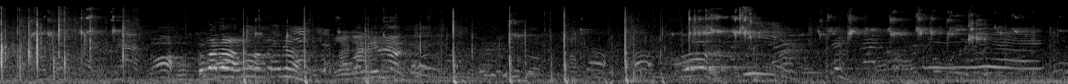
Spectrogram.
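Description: A basketball bouncing on a hard outdoor court during play, sharp knocks scattered irregularly through, with players' voices calling out over it.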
